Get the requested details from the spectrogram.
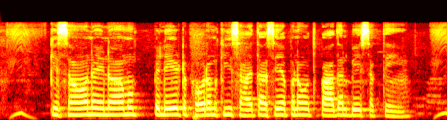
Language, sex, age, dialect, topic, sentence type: Hindi, male, 18-24, Kanauji Braj Bhasha, agriculture, statement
